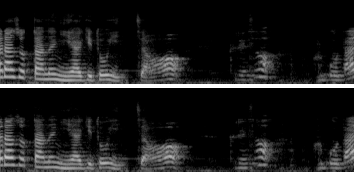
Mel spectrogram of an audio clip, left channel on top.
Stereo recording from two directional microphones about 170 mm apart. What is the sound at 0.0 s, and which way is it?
A woman's voice, 50° left (ahead or behind).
